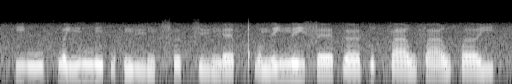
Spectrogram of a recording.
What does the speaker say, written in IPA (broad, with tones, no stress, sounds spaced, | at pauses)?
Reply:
j uː˨˧ kʷʰ ɐ˧ j m uː˧ ŋ kʷ ɐ˨ p̚ m yː˨˩ ŋ t͡sʰ ɵ˧ t̚ s yː˨˩ ŋ ɛː˧ p̚ kʷʰ ɐ˧ m e˥ j m e˥ j s ɛː˨ t̪ œː˧ t̪ ʊ˥ k̚ f aː˧ w f aː˨˥ w p ɐ˥ j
